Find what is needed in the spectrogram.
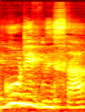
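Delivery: ordinary talk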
